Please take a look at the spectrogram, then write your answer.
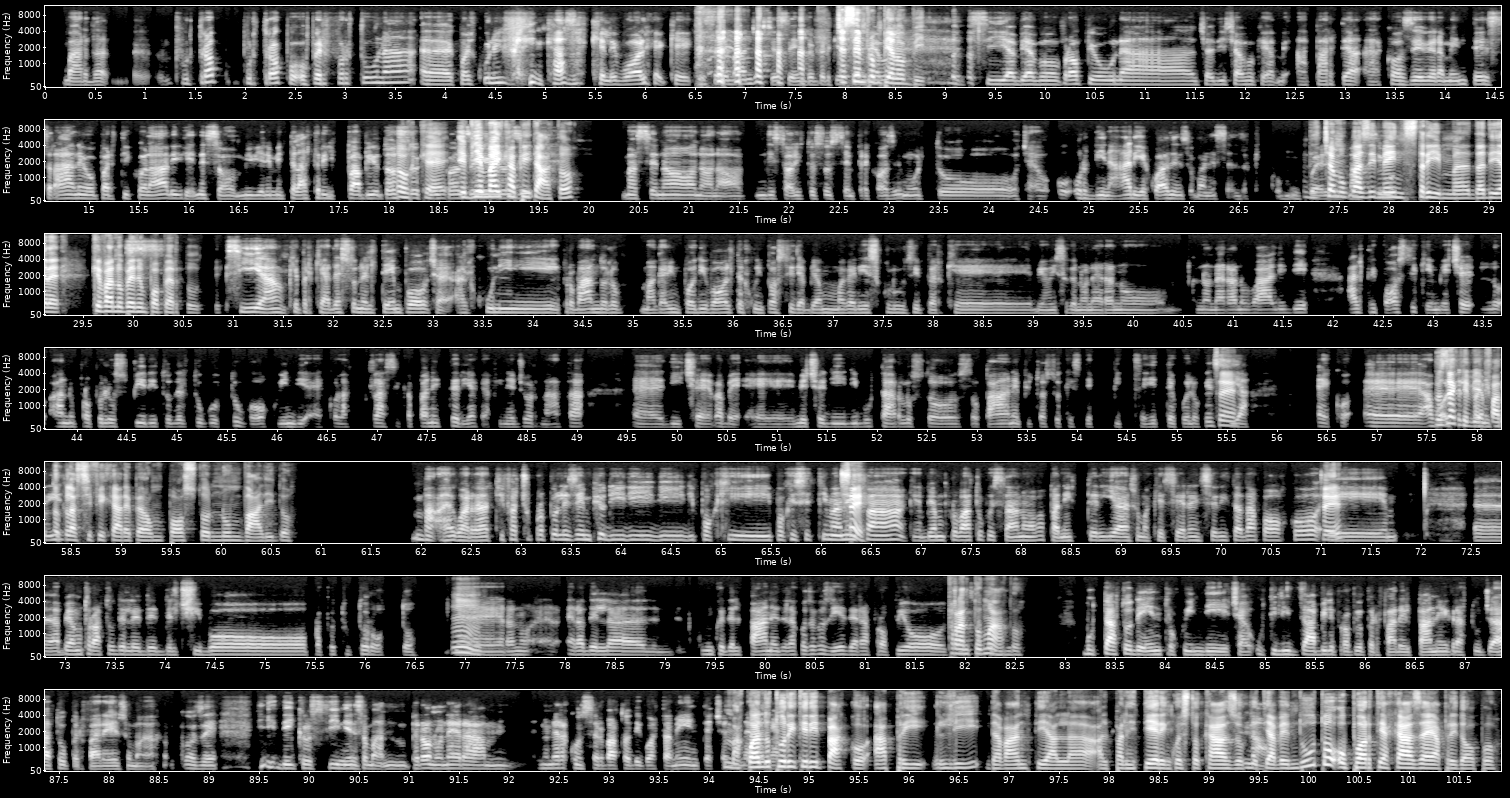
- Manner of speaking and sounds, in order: "Guarda" said as "Barda"; chuckle; laughing while speaking: "in casa che le vuole"; laugh; chuckle; "proprio" said as "propio"; "cioè" said as "ceh"; in English: "mainstream"; "cioè" said as "ceh"; "proprio" said as "propo"; "proprio" said as "propo"; lip smack; "proprio" said as "propio"; "proprio" said as "propio"; "cioè" said as "ceh"; "cioè" said as "ceh"; "proprio" said as "propio"; chuckle; laughing while speaking: "i"; "cioè" said as "ceh"; unintelligible speech
- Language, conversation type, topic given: Italian, podcast, Hai qualche trucco per ridurre gli sprechi alimentari?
